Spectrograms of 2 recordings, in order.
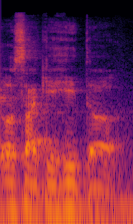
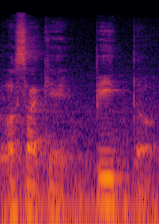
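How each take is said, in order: First: The second word starts with an h sound. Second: The second word starts with a b sound. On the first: The speaker calls it wrong. "you don't say osake hito" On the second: The speaker calls it right. "you say osake bito"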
